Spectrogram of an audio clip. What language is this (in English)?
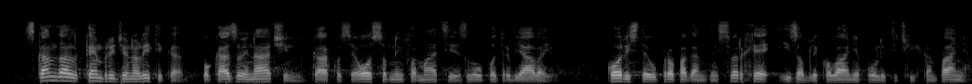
Croatian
